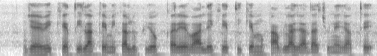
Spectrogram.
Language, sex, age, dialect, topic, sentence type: Chhattisgarhi, male, 18-24, Western/Budati/Khatahi, agriculture, statement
